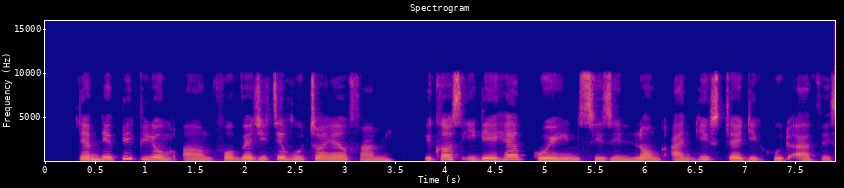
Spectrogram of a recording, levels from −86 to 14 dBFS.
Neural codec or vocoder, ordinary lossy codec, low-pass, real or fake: autoencoder, 22.05 kHz, a latent of 192 numbers a frame, VITS, trained on one speaker; none; 9.9 kHz; fake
